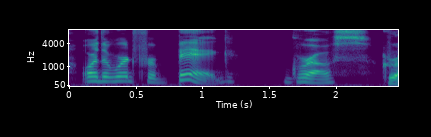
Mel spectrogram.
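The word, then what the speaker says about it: groß: Gross. Gross. So whenever I see that weird B, I just need to think snake.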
